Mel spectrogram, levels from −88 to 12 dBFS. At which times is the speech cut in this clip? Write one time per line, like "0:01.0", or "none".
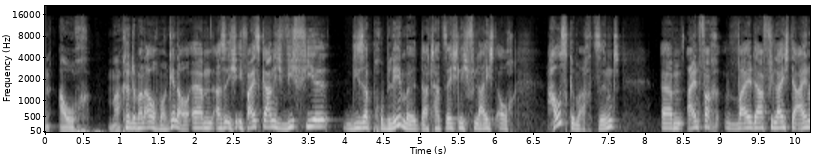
none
